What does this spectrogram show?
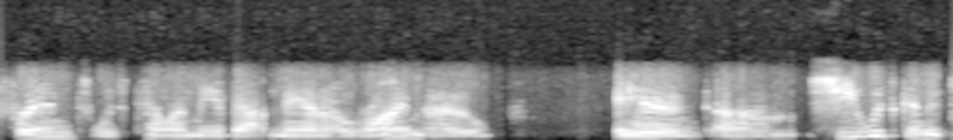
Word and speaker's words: NaNoWriMo: I mean, didn't this kind of all start over the Namo, am I saying it right? Nano. NaNoWriMo.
